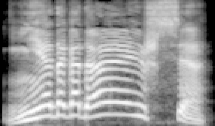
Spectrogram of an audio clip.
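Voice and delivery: high, slow, triumphant cry; proud shout. A narrator's reading. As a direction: crow it out proudly. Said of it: "кричал с гордостью Питер". (гордый высокий крик)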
